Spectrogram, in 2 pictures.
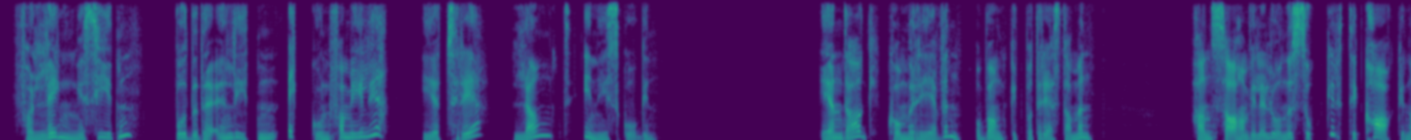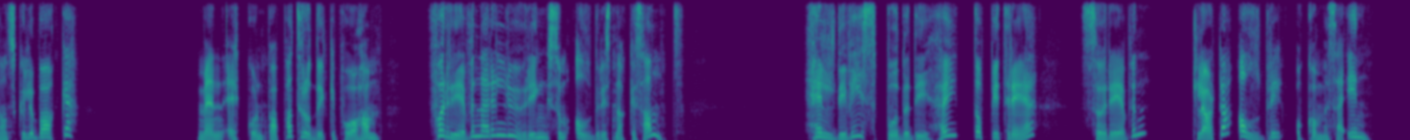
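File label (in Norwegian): Norwegian forteller, female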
